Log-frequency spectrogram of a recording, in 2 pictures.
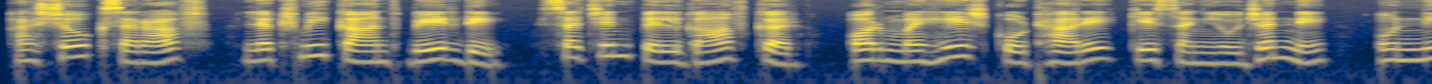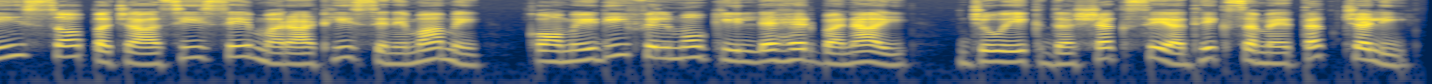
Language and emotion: Hindi, neutral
